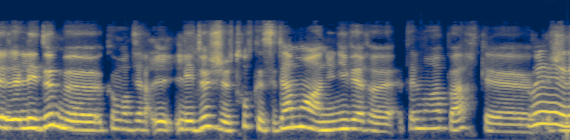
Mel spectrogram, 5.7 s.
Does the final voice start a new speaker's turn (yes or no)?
yes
